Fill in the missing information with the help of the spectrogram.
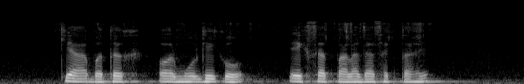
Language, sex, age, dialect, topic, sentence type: Hindi, male, 18-24, Marwari Dhudhari, agriculture, question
